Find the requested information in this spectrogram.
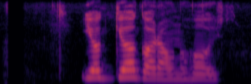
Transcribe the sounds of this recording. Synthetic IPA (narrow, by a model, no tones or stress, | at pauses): joɡjʌɡʌɾawnuɦos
